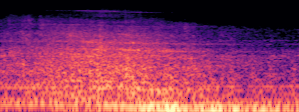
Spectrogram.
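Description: A large truck driving fast on a dirt road: engine rumble and tyre noise swell to a peak about a second in, then ease slightly as it moves away.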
